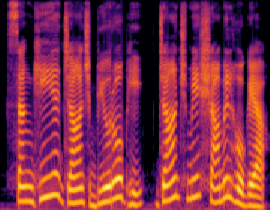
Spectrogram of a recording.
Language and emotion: Hindi, neutral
